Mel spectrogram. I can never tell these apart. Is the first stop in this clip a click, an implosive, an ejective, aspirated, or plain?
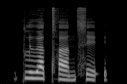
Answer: plain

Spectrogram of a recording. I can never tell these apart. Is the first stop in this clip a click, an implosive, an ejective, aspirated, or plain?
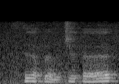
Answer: implosive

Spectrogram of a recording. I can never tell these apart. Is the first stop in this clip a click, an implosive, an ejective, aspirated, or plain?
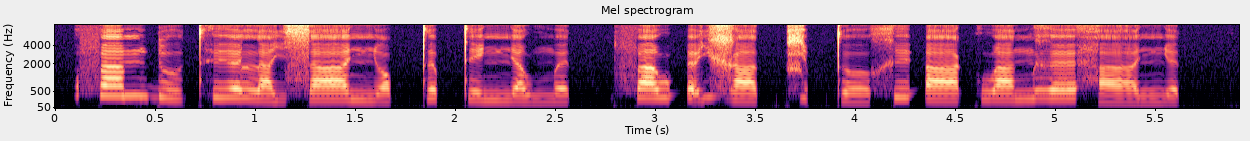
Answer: implosive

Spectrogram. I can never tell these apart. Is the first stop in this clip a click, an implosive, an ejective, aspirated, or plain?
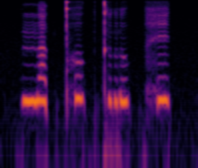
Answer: plain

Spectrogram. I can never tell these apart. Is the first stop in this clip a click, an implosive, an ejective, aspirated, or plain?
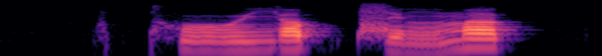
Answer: aspirated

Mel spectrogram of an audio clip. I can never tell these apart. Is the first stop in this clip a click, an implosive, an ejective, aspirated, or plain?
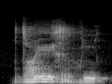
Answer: plain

